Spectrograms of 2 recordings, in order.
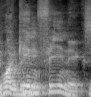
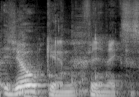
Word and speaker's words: Joaquin Phoenix: Joaquin Phoenix. Ja. För hans... Inte Jokin Phoenix som en del säger. Eller... Joaquin. Joaquin. Ja, precis. Joaquin.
